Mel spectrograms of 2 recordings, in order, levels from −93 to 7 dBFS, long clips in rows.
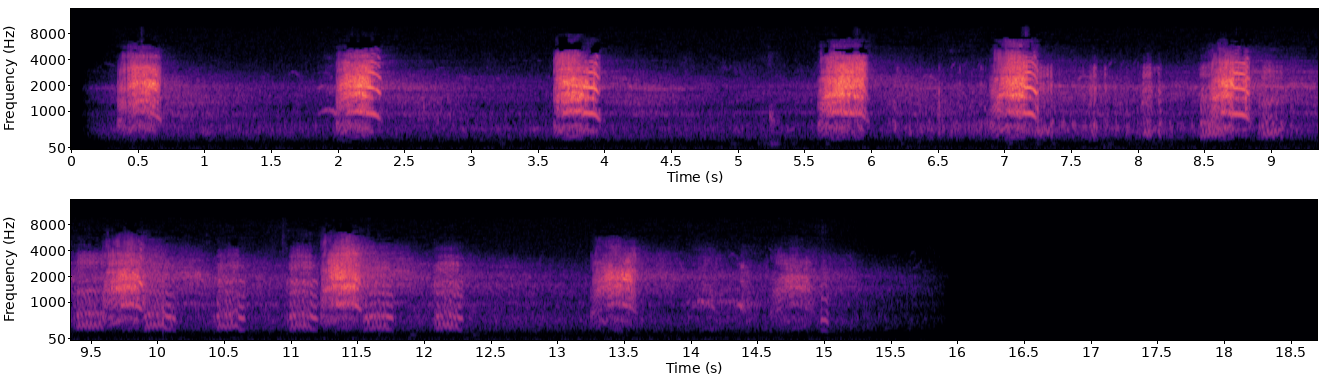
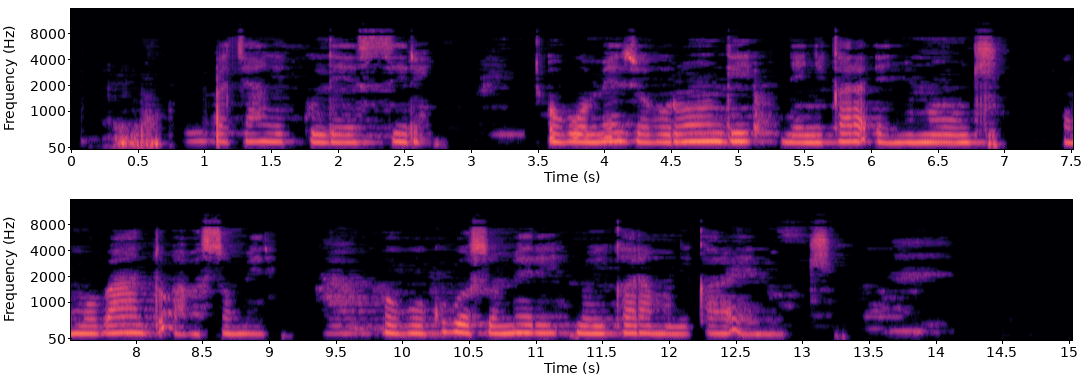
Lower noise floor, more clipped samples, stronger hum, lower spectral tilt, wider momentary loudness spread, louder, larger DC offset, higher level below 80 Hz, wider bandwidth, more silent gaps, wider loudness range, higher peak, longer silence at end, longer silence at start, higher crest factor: first, -68 dBFS vs -56 dBFS; neither; neither; second, 3.5 dB/octave vs -5 dB/octave; first, 24 LU vs 15 LU; first, -22 LUFS vs -29 LUFS; neither; second, under -90 dBFS vs -66 dBFS; about the same, 9.6 kHz vs 9.4 kHz; second, none vs 3.41-3.47 s, 7.05-7.22 s, 9.19-9.34 s; first, 13 LU vs 6 LU; first, -4 dBFS vs -10 dBFS; first, 3.7 s vs 1.1 s; about the same, 0.35 s vs 0.3 s; about the same, 24 dB vs 20 dB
